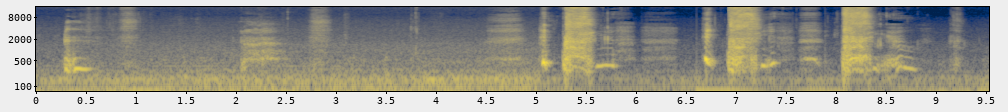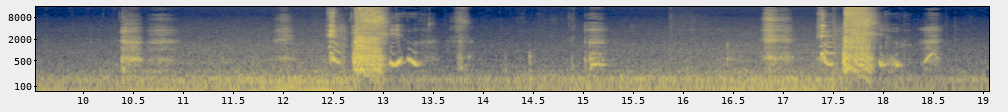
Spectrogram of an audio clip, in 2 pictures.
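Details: Girl sneezing (labelled "15"): several sharp, explosive sneezes, often preceded by quick catching breaths, over about nineteen seconds; repeated sneezing.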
